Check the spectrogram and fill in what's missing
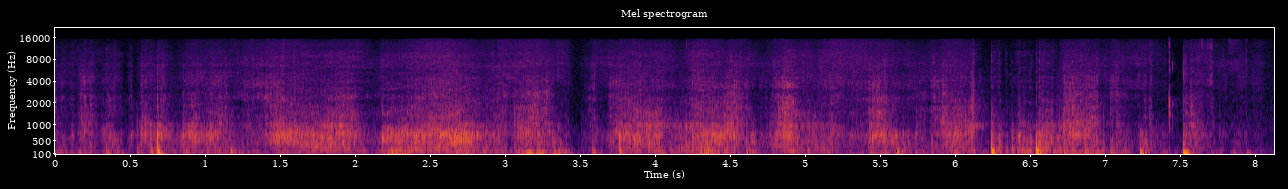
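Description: A cardboard pizza box is scratched and tapped, giving rough, rustling scrapes with a dull, low-mid body. Several sharp, short taps stand out between the scratching bursts, with brief quiet gaps in between.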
